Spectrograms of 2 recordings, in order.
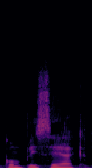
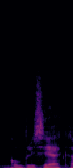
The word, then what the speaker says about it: Konplizeak: Sí, se pronunciaría Compliceac porque esa Z tendría un poco, estaría más cercana a la S que a la Z Compliseac, algo Compliseac.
